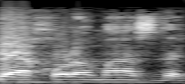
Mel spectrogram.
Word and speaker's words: Ахура Мазда: Армуст или Ахура Мазда, как правильно произносится на древнеиранском языке, Ахура Мазда,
